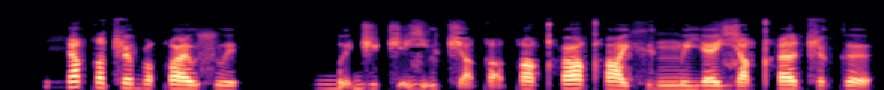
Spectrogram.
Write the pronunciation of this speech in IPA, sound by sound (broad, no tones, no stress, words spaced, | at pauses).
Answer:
hi qəʈ͡ʂəbə qʷiʊ̯sʷɪ | ɡ͡bə̰d͡ʒɪ t͡ʃɛ̰ʑə̰lʲt͡ʃɛ̰qɛ̰ qɒqʰuqʰɒɪ̯ xʲʊŋ͡mɪjɛʑɜ qʰiʈ͡ʂə kə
